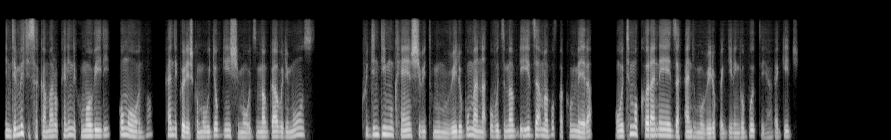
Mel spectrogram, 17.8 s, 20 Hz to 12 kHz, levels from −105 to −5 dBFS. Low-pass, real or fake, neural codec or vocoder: 7.2 kHz; fake; codec, 16 kHz, 0.3 kbps, FocalCodec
